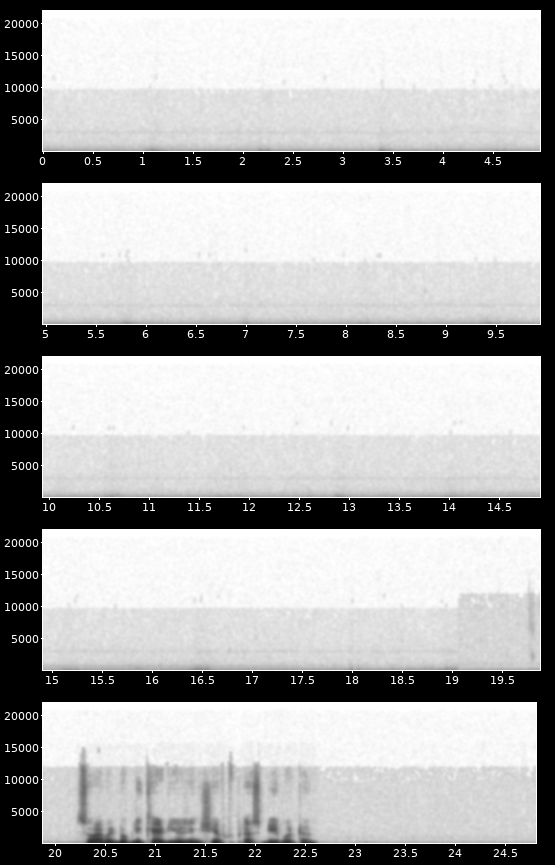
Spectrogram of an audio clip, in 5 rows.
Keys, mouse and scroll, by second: 0.0-0.8 scroll down 4, 0.2 shift+middle click, 0.5 shift+middle click, 0.8 shift+middle click, 1.1-2.1 scroll up 6, 2.6 shift+middle click, 2.8 scroll down 3, 3.0 shift+middle click, 3.3 scroll up 7, 3.5 shift+middle click, 4.0 3, 4.2 click, 4.3 shift+click, 4.4 shift+click, 4.6 shift+click, 4.8 shift+click, 5.1 shift+click, 5.2 shift+click, 5.4 shift+click, 5.6 shift+click, 5.6 shift+click, 6.1 click, 6.5 click, 8.3 click, 9.1 shift+middle click, 9.3 scroll down 3, 9.4 shift+middle click, 9.8 alt+shift+click, 10.2 alt+shift+click, 11.1 shift+middle click, 11.6 shift+click, 11.9 shift+middle click, 12.1 shift+middle click, 12.7 alt+shift+click, 13.1 alt+shift+click, 13.6 shift+click, 13.7 shift+click, 14.0 shift+click, 14.2 shift+click, 14.8 click, 15.1 click, 15.3-15.6 scroll down 6, 15.6 click, 17.1 shift+middle click, 18.4 Tab, 18.8 scroll down 3, 18.8 shift+middle click, 21.6 shift+d.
